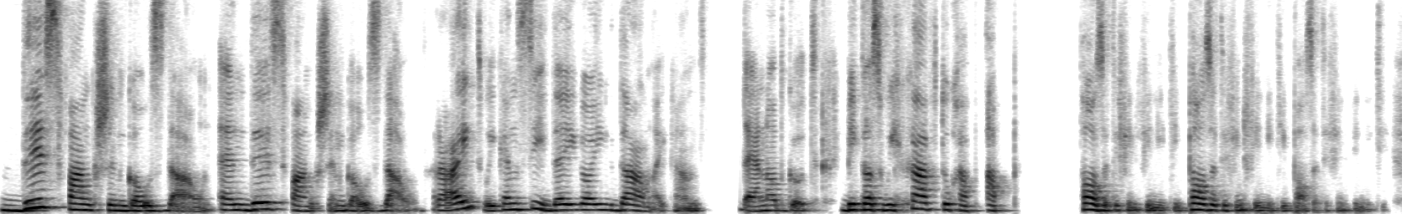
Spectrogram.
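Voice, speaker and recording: A woman speaks at a fairly slow pace with a medium pitch and vocal fry. Her pitch varies in an ordinary way. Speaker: math teacher. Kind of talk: lecture. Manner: loud.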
